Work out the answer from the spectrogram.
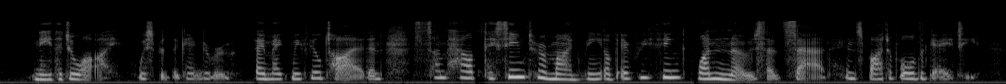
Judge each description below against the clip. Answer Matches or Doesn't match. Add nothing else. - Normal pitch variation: Matches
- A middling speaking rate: Matches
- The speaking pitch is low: Doesn't match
